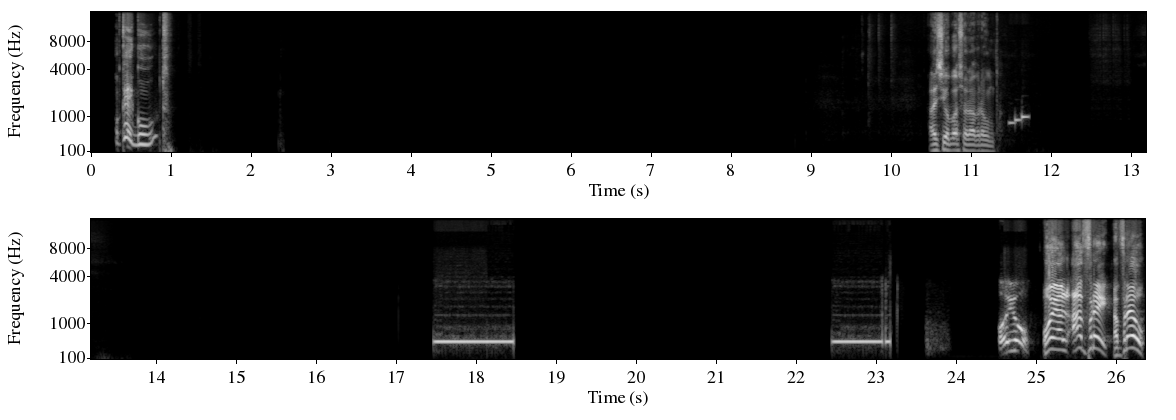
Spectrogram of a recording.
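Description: A young man speaks into a close microphone with animation, in short bursts between long silences.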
